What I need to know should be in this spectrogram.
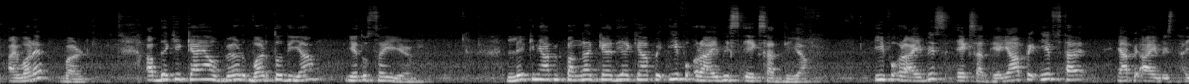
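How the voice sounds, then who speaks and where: A man's voice: high voice, a little hiss or hum, poor audio. A man teaching an exam-prep English grammar lecture, asking his own questions and answering them, repeating key words.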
